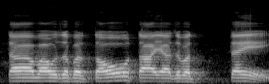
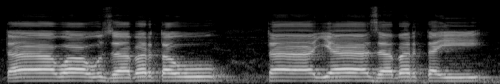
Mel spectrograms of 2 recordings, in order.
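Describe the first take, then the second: First: تو said as a pure long "o" and تے as a pure long "e"; Urdu-style تو and تے, shown as the mistake; wrong majhool vowels. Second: تو said as "au" and تئی said as "ai"; correct maroof diphthongs. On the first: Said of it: "یہ مجہول کہلاتا ہے". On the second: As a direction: glide تو into "au" and تئی into "ai", as recited. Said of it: "اس کو معروف پڑھیں گے". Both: Shown as a demonstration.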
